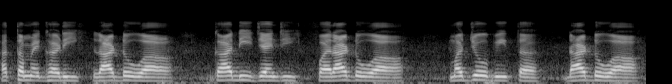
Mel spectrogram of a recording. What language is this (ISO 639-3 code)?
snd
